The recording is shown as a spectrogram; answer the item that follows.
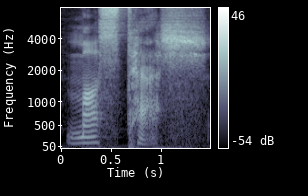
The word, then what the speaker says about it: mustache: Yes, that is the pronunciation. Mustache.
